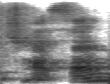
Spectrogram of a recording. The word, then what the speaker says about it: TRESA: Tesa we call it we call it tresa yes it is tresa we like to uh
